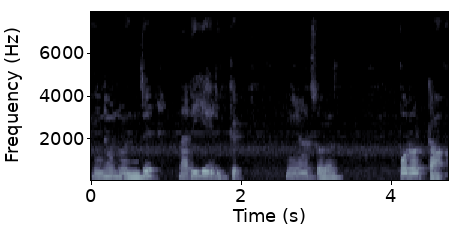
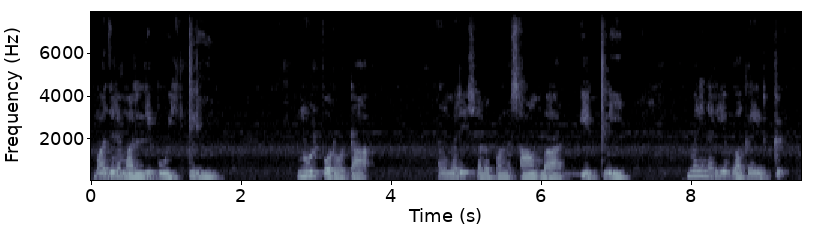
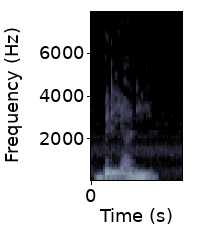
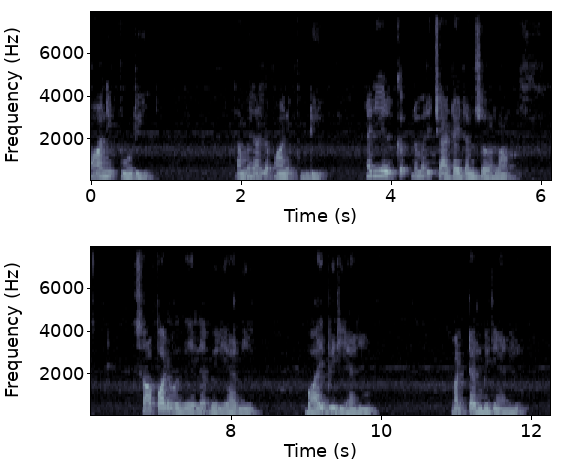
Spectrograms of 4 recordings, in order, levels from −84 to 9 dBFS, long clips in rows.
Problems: background sounds at intervals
